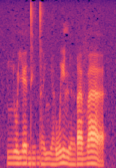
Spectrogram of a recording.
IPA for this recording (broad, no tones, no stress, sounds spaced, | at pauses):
ʎ u j e d i̤ d æ̤ ʎ æ̤ w i lʲ æ̤ ɽ æ v æ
